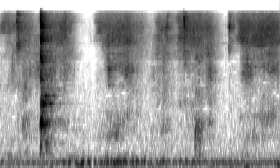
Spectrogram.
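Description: A hand rubbing and mixing dry flour and oil in a steel bowl, fingers brushing and scraping against the metal in a series of short, rasping strokes. This is oil being rubbed into the flour for mathri dough.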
